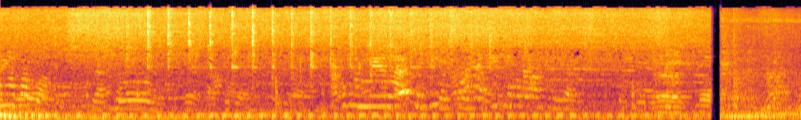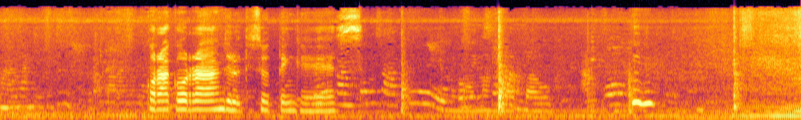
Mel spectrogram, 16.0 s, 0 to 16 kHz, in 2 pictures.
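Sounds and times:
food sizzling in a wok: 0:00.0 - 0:07.1
spatula tapping: 0:01.4 - 0:05.2.

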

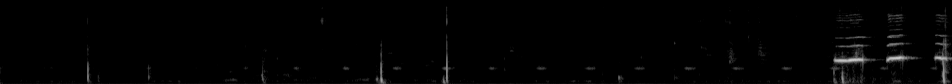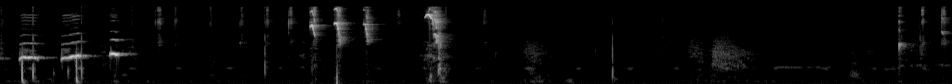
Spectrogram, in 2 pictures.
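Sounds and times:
baby monkey calling: 0:08.4 - 0:10.9, 0:12.4 - 0:14.0
monkey high-pitched squeaks: 0:08.4 - 0:11.3, 0:12.2 - 0:14.0, 0:18.5 - 0:19.0.

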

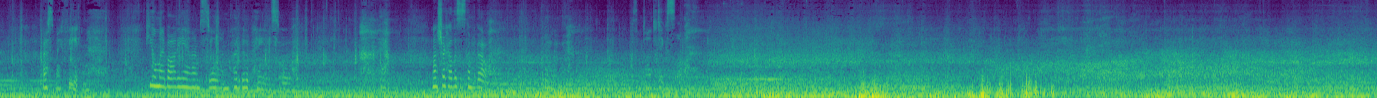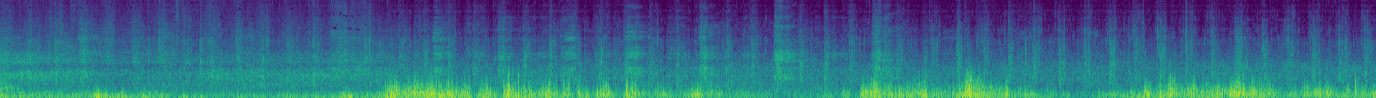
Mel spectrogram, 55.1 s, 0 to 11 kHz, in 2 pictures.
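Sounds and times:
footsteps: 0:00.0 - 0:55.0
wind buffeting microphone: 0:00.0 - 0:55.0.

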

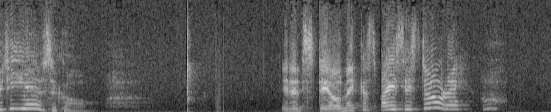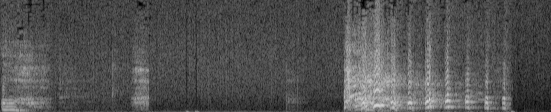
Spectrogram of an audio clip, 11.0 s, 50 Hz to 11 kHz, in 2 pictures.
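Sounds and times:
woman laughing hard: 0:09.0 - 0:10.7.

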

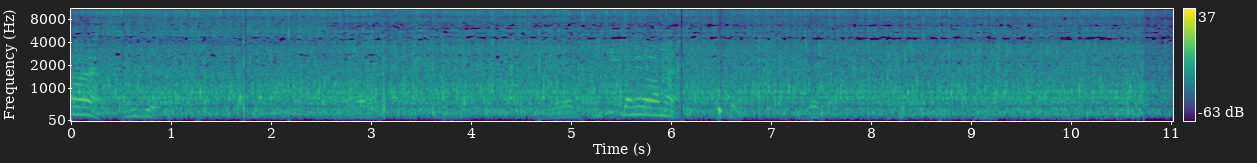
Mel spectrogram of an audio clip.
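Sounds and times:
water gushing from pipe: 0:00.0 - 0:11.0.

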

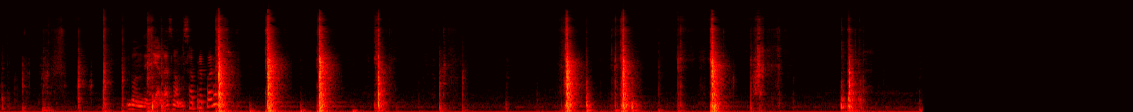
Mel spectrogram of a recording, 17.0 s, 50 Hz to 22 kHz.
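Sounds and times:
knife chopping on plastic board: 0:00.3 - 0:07.0, 0:08.3 - 0:11.7.

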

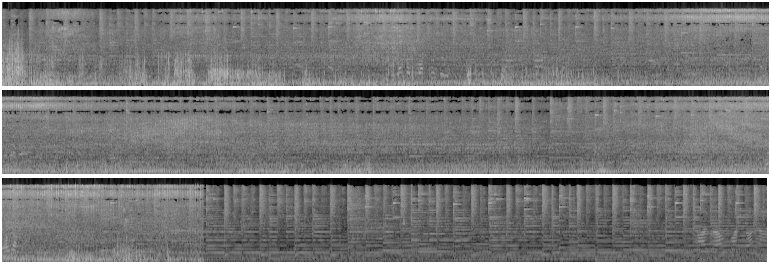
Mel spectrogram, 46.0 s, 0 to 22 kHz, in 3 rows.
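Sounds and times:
background music: 0:00.0 - 0:45.9
moving vehicle rumble: 0:00.0 - 0:45.9.

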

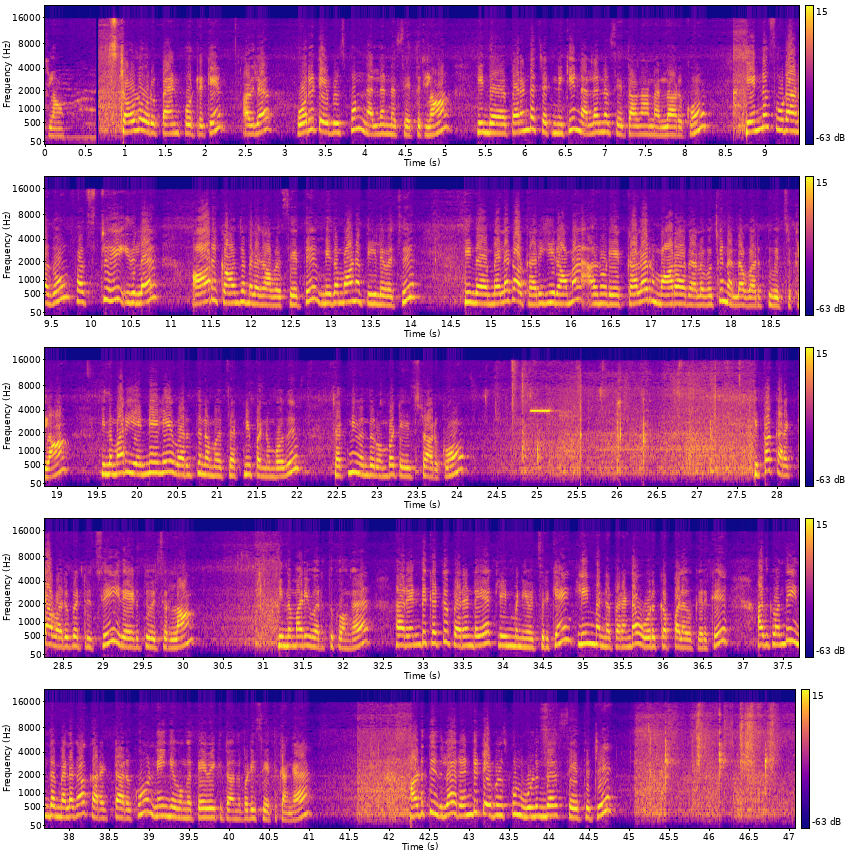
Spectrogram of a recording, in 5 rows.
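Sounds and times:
chillies sizzling in hot oil: 0:00.7 - 0:32.1, 0:40.6 - 0:47.0
lentils sizzling in hot oil: 0:24.2 - 0:31.5, 0:45.0 - 0:47.0
wooden spatula scraping pan: 0:45.1 - 0:47.0.

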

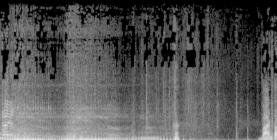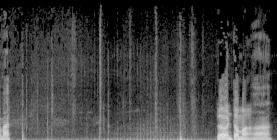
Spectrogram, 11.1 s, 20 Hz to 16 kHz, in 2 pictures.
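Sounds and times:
motorcycle engine revving: 0:00.0 - 0:04.0, 0:07.1 - 0:09.9.

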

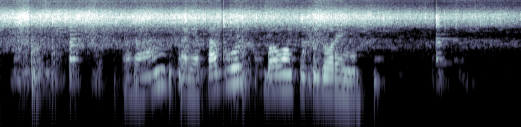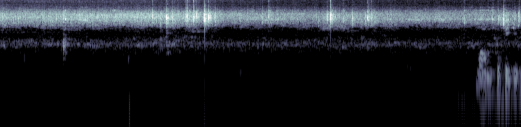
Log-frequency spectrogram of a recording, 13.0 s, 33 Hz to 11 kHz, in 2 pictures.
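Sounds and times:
food sizzling in a wok: 0:00.0 - 0:13.0.

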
